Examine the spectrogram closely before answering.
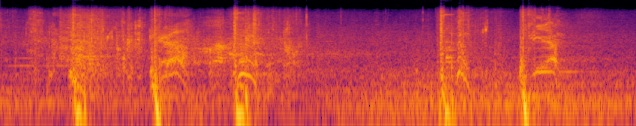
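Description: A metal pipe strikes a creature with heavy thuds.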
